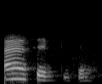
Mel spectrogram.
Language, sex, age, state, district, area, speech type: Tamil, female, 18-30, Tamil Nadu, Thanjavur, urban, conversation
